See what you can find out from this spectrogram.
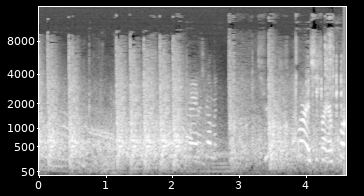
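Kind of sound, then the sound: gunfire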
